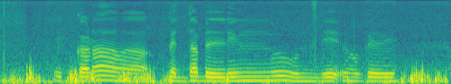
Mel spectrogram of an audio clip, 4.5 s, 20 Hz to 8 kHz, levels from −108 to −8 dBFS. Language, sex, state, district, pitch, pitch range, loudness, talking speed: Telugu, male, Andhra Pradesh, Sri Satya Sai, 140 Hz, 135-150 Hz, -16 LUFS, 80 wpm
